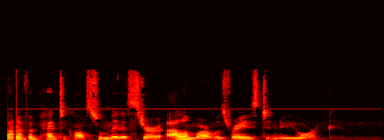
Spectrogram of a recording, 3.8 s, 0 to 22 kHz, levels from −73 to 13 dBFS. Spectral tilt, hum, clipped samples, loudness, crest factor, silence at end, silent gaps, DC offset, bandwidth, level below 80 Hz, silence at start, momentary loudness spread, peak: -4 dB/octave; none; under 0.1%; -23 LUFS; 18 dB; 0.7 s; none; under 0.1%; 11.5 kHz; -64 dBFS; 0.05 s; 10 LU; -4 dBFS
